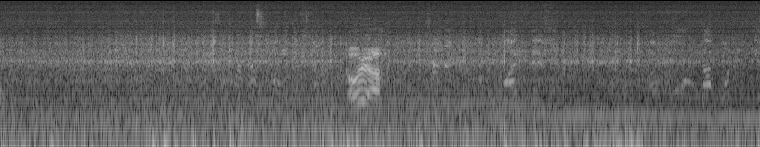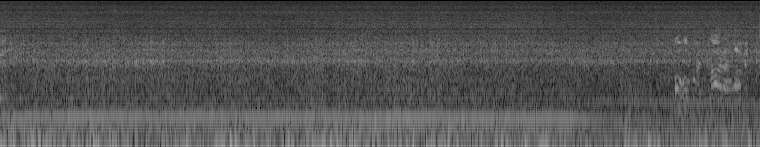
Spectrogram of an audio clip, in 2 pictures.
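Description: Boat's outboard motor running steadily at cruising speed, its pitch easing down slightly about eight to ten seconds in, with wind rumbling on the microphone.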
